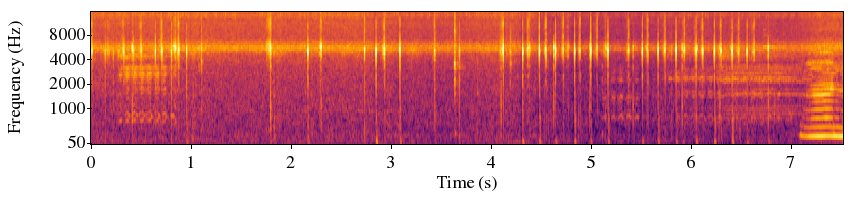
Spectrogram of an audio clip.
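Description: A blocky sheep in Minecraft bleats amid a busy stream of quick in-game clicks and taps, the bleating calls coming intermittently at moderate volume.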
